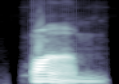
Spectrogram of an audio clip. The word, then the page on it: bomb: American English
